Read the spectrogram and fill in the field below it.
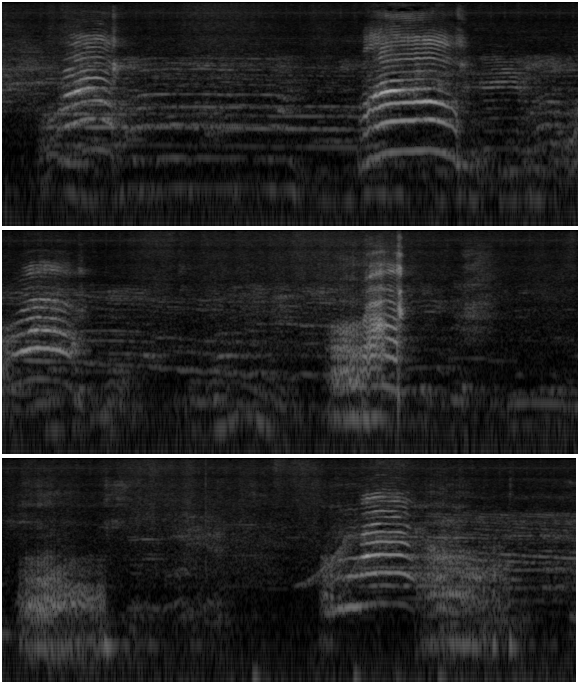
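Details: Rescued pet cat Kuro in heat at home in Tendō, Yamagata, Japan: a run of arching, rising-and-falling yowls at irregular intervals, with a background hum and some faint voices between calls.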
